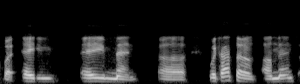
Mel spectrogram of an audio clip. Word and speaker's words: Ament: Nate says it is Ament with the hard A, if that's even correct, but Ament.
